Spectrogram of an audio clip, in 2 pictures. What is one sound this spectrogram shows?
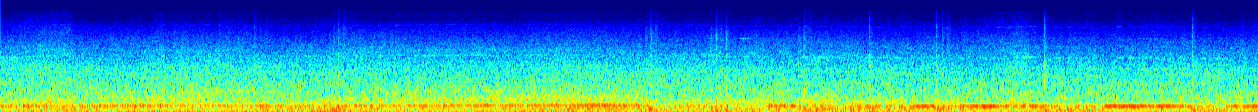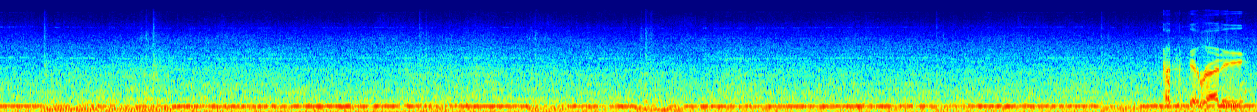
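A race car engine drones steadily at an even pitch.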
